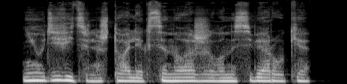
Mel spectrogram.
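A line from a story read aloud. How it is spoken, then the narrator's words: Whisper. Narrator (Russian): прошептала Сара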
